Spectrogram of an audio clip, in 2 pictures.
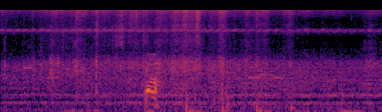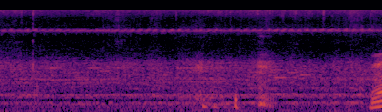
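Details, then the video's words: Apis cerana swarm clustered on an oil palm frond during a search for its queen; a continuous buzzing drone from many bees, with scattered soft knocks and a louder rush of buzzing at the very end. "proses pencarian ratu🐝Apis cerana yg nempel ke pelepah sawit"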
